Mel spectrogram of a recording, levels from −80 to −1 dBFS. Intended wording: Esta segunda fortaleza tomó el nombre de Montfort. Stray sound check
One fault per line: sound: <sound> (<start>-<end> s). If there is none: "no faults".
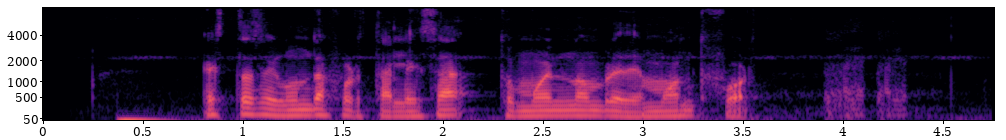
sound: laugh (3.9-4.3 s)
